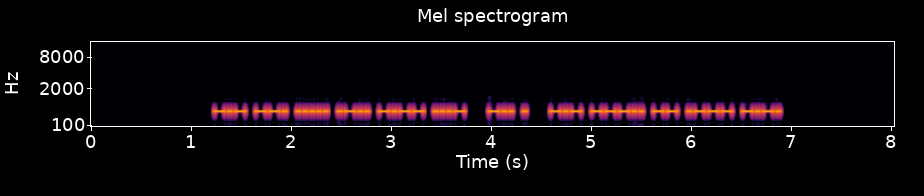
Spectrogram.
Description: Morse code, heard as a keyed tone, about 36 wpm, 700 Hz. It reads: KG5LYV DE K8MJC
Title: USA Callsign DE Callsign 35wpm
